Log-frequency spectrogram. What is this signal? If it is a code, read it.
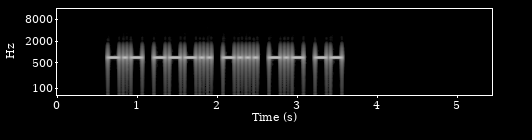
Morse code, heard as a keyed tone, about 25 wpm, 700 Hz. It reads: K8BKM
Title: Call Signs Repeated 2x - 25wpm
